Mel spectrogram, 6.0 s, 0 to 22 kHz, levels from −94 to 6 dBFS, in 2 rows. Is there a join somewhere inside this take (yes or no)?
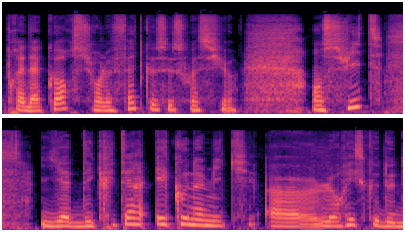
no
